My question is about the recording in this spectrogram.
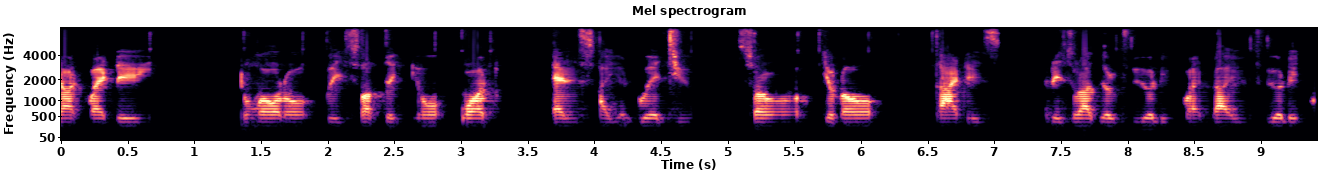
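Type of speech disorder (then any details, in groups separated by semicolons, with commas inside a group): Electrolarynx speech; throat cancer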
